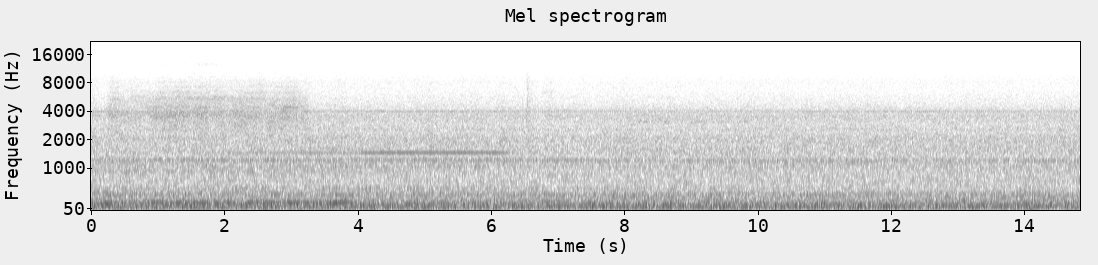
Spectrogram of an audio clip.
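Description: Swiss S-Bahn commuter train running at speed, heard from inside the carriage: a steady rumble of wheels on rails with a low hum that stops about four seconds in.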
